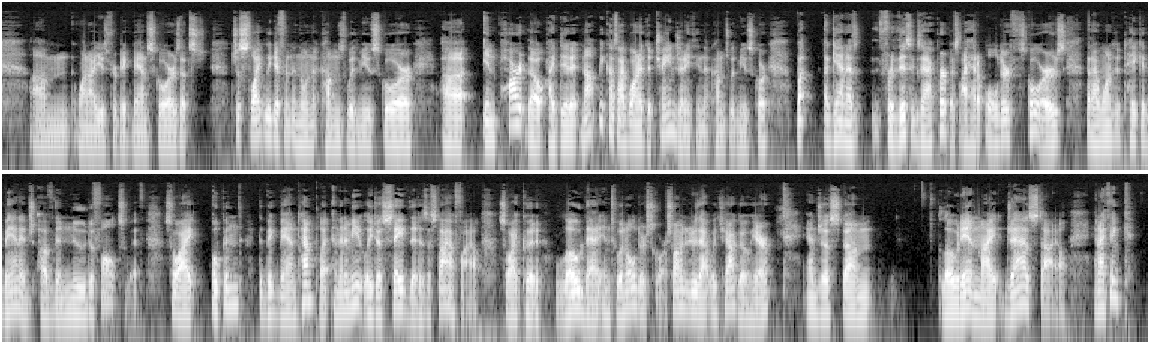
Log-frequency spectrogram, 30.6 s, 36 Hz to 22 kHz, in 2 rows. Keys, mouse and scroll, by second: 29.2 click.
